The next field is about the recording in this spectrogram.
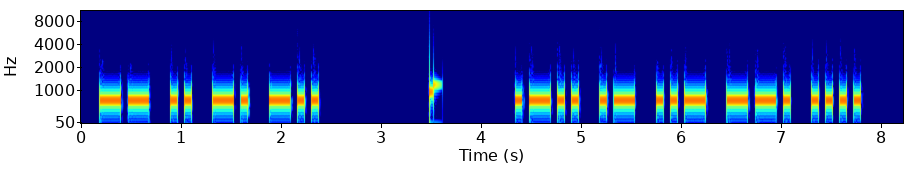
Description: Morse code, heard as a keyed tone, about 17 wpm, 700 Hz. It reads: MIND LAUGH
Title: Sentences from Top 500 Words - New Word Drill - 17wpm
